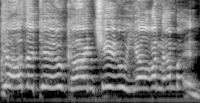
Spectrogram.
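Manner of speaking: very high, unhinged, manic screaming breakdown. Retelling a man screaming at the Duke as if breaking down: mock-screaming breakdown. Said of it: "as he's screaming as [name] out of his mind".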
